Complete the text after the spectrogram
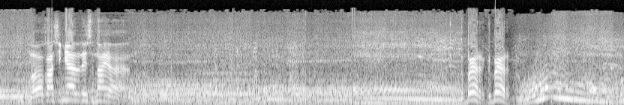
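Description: A motorcycle engine revs up and down loudly close by, rising and falling in pitch.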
